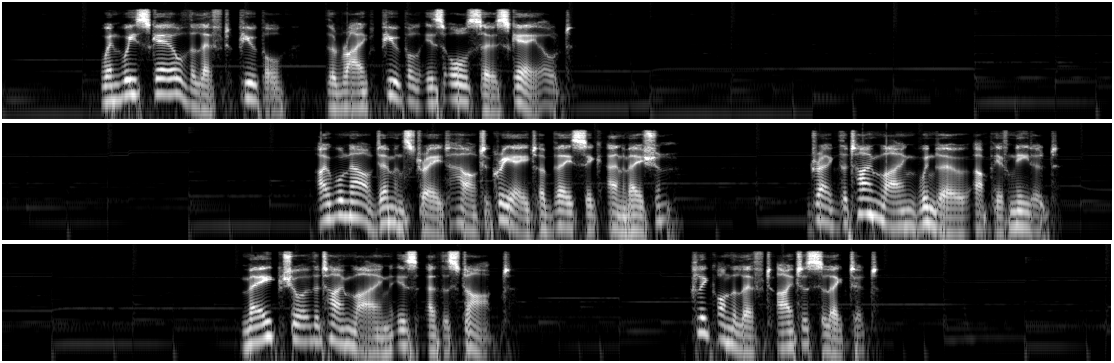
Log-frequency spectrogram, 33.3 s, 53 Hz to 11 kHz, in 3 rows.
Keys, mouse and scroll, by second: 4.3 click, 8.4 s, 22.6 click, 29.1 click.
